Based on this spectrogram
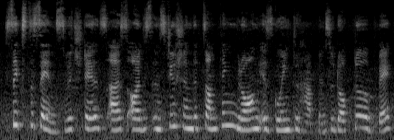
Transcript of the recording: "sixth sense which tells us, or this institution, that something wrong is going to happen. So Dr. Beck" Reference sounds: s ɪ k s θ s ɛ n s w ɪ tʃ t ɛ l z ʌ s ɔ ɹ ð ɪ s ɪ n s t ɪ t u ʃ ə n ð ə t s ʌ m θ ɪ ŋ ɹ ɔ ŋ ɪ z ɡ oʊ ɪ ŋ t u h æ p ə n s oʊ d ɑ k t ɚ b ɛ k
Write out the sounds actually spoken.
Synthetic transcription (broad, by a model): s ɪ k s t s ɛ n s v ɪ tʃ t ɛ l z ʌ s ɔ ɹ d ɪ s ɪ n s t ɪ t u ʃ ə n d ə t s ʌ m t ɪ ŋ ɹ ɔ ŋ ɪ z ɡ oʊ ɪ ŋ t u h æ p ə n s oʊ d ɑ k t ɚ b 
